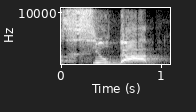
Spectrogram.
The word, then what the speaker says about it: ciudad: E aí, quando eu pronuncio ciudad, observem que dad é a sílaba tônica, não é isso?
